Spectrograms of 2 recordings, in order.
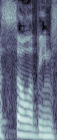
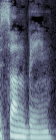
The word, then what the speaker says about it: Sun-Bean: Also, apparently I got uh Solar Bean's name wrong. It's actually His name is actually Sun-Bean.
